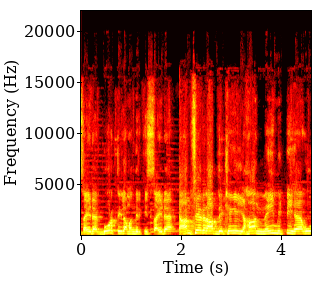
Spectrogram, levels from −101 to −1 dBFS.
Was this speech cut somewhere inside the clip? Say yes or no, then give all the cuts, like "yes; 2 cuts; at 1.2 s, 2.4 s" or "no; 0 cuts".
yes; 1 cut; at 2.0 s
